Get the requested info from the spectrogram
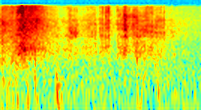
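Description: Near silence, with a faint paper rustle shortly after the start as a picture-book page is turned, then a few light ticks of handling.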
